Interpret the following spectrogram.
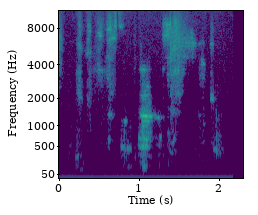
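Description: Faint rustling and crinkling of paper wrapping as a book is pulled out of it, in irregular short scrapes. A brief faint voice sound about a second in is the loudest moment.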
